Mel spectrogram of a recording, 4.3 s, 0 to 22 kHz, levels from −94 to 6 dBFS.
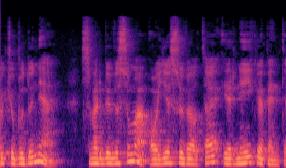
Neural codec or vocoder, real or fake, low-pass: none; real; 14.4 kHz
